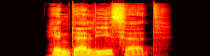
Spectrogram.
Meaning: second-person plural subjunctive II of hinterlassen
- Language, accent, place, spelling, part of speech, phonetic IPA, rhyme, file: German, Germany, Berlin, hinterließet, verb, [ˌhɪntɐˈliːsət], -iːsət, De-hinterließet.ogg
